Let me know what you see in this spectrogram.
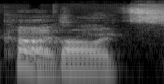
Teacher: a lot of times uh we don't say the B part. We just say cause. That's very that's very conversational to to even not even say the B.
